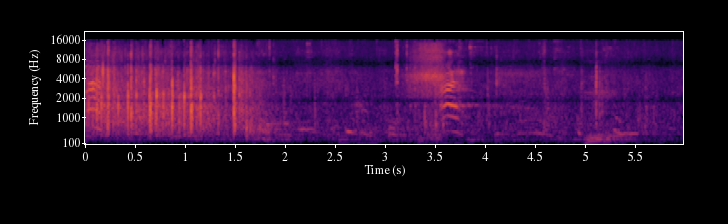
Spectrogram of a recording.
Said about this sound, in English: You know what's really cool is that you guys can clap when I preach and it's honoring, but I can still have my ribbon on.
